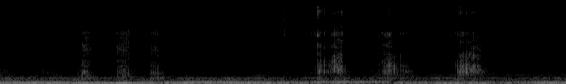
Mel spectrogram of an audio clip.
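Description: A fingernail is filed back and forth along a grey emery board nail file held horizontally. The result is a series of short, dry, raspy scraping strokes with bright hiss, over a steady low hum.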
